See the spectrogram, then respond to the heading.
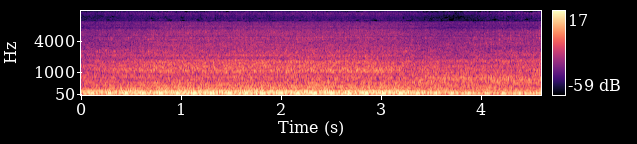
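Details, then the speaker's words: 2020 Ram 2500 Mega Cab tow rig, 190,000 miles, idling just after an oil change with fresh 10W-30 and Mopar filter: steady idle with a light regular tick about three times a second; tick still present, owner expects it to fade. "Actually sounds really good. Tick is definitely still there, but it'll go away after a couple thousand It's fine."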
